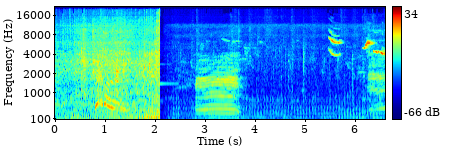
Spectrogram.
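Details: Tame cows, dozens of them, walking up a path toward a green hill in the countryside; loud rough noise for two seconds, then a short clear moo under a second long, with brief high bird notes afterward.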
